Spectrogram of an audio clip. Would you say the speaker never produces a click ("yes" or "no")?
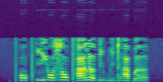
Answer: yes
